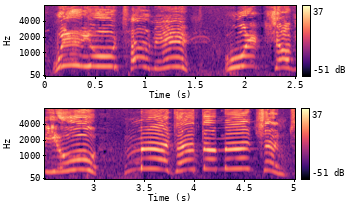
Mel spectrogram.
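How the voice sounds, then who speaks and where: A man's put-on character voice, pitched extremely high and delivered at a very slow pace. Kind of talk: courtroom speech. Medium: stage play.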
